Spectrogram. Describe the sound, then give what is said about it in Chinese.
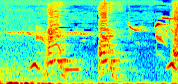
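A funny small dog that can dance on its hind legs yips and whines in three quick, high-pitched bursts, the calls rising and falling in pitch with brief pauses between them. No one speaks. “哦，神父，快来看看这只滑稽的小狗，它能颠起后腿跳舞呢。”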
